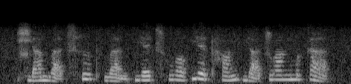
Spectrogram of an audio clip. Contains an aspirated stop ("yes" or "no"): yes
